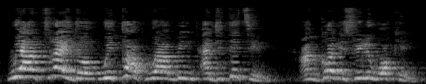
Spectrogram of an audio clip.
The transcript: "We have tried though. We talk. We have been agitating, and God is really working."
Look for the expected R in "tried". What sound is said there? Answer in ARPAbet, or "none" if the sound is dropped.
R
